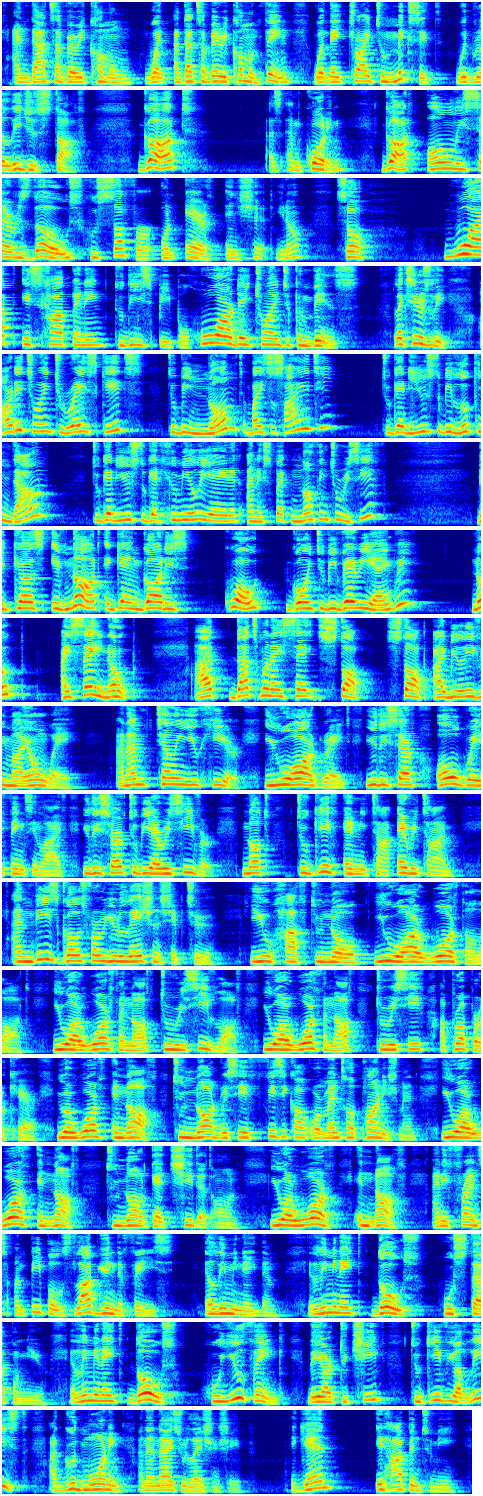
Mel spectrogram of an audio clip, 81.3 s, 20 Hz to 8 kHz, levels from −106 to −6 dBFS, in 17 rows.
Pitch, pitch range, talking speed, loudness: 185 Hz, 160-215 Hz, 175 wpm, -30 LUFS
